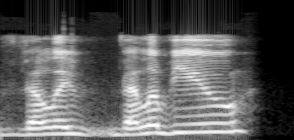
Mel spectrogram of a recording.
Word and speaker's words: Villeneuve: how do you say his last name? Villeneuve? Anyway. – That sounds right.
